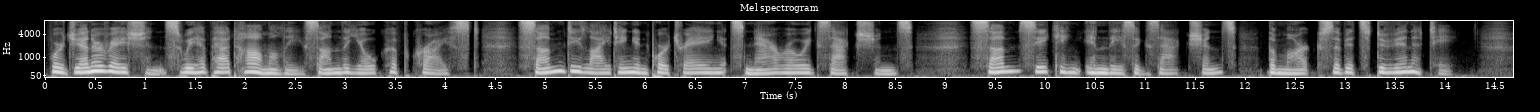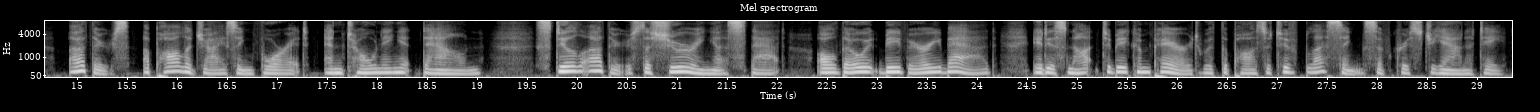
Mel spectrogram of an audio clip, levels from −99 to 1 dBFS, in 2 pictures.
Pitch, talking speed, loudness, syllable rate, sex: 165 Hz, 115 wpm, -23 LUFS, 3.8 syllables/s, female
